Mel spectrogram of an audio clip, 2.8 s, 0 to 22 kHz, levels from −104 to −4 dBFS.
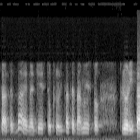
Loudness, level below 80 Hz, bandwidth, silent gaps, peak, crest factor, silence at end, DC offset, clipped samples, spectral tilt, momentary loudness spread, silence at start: -27 LUFS; -70 dBFS; over 20 kHz; none; -8 dBFS; 18 dB; 0 s; under 0.1%; under 0.1%; -6 dB/octave; 8 LU; 0 s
